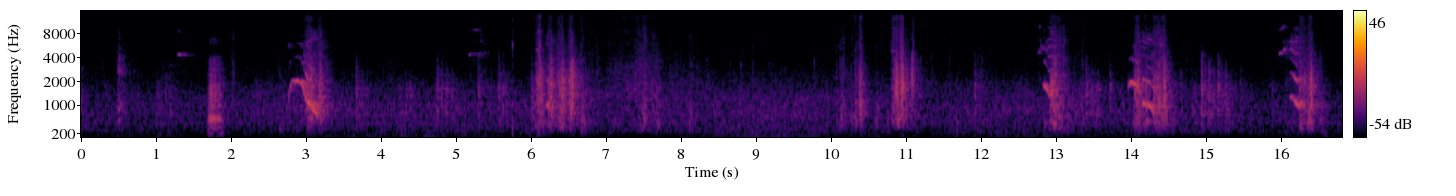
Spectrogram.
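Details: A happy Dachshund chasing light around a Los Angeles office lets out short, sharp barks and yelps in irregular bursts, a few ending in a brief rising whine, over a quiet indoor hum.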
